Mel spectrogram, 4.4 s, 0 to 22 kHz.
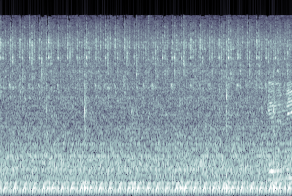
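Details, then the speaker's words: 1972 VW Beetle: rough idle with irregular light popping. Pulling the number two plug wire stops the popping and smooths the idle despite good spark; the misfire returns when reconnected, cause unknown. "can immediately start to hear that misfire again."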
